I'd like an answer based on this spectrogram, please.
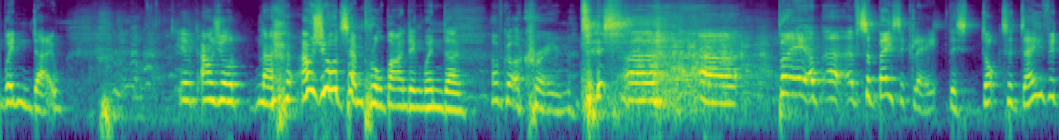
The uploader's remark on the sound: on home turf at the Komedia club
